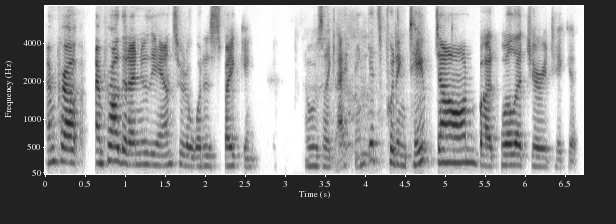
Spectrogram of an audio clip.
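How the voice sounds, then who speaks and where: A woman's voice: medium pitch, fairly quick, a bit bright. A woman moderating a casual meeting, passing along questions and checking answers.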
